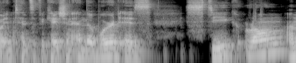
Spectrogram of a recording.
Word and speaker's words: Steigerung: And the word is Steigerung. I'm not sure how to pronounce it. Steigerung.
